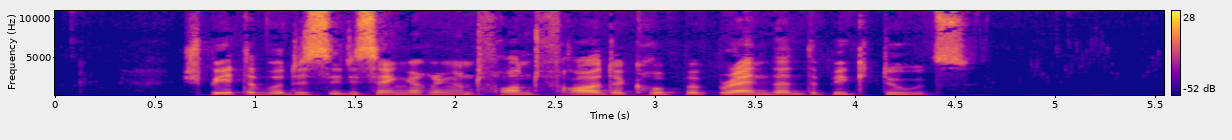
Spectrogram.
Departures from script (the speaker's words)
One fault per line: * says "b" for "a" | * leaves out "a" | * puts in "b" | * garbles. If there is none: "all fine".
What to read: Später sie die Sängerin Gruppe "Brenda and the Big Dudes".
* puts in "wurde"
* puts in "und Frontfrau der"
